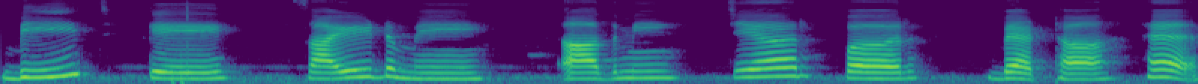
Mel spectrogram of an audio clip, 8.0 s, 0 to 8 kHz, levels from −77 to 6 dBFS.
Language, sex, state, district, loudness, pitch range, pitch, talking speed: Hindi, male, Punjab, Fazilka, -15 LUFS, 215-255 Hz, 230 Hz, 70 wpm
